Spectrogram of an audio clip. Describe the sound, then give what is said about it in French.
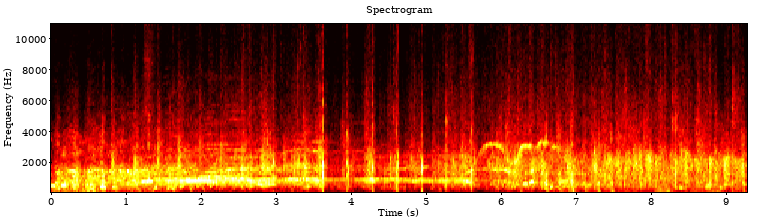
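Crowd applause fills the whole stretch, loud and continuous, with voices and a few sharp clicks mixed in. “Monsieur Coderre applaudit”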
